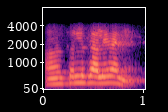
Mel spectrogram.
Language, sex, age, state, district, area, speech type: Tamil, female, 30-45, Tamil Nadu, Tirupattur, rural, conversation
